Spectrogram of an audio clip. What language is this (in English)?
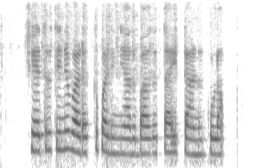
Malayalam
